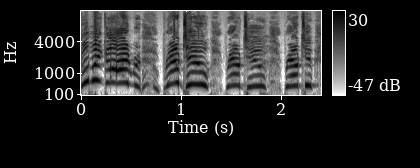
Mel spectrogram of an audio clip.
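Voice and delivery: very high squealed chant; shaking with excitement. Retold or imitated. Fan too shaky to hold the phone, squealing. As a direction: relive it giddy and overwhelmed, pitch way up. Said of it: "shaking 'cause I was like".

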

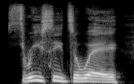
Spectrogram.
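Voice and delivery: ordinary delivery

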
